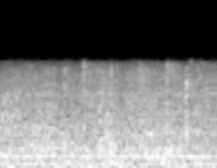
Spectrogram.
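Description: Near silence: faint recording hiss with a thin, steady low hum.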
